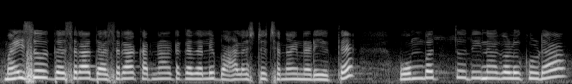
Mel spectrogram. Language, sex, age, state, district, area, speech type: Kannada, female, 45-60, Karnataka, Bellary, rural, spontaneous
